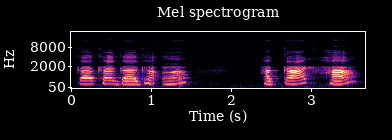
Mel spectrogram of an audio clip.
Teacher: इनका उच्चारण स्थान क्या है? कंठ है। ये कंठ से बोले जाते हैं।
